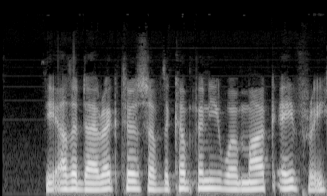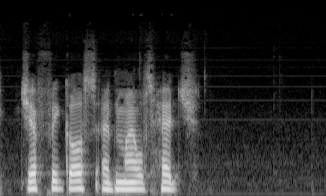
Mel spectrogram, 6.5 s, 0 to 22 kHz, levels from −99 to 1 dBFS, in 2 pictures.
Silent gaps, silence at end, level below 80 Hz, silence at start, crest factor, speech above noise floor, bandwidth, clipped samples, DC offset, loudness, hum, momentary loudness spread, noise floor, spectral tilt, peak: none; 1.35 s; -52 dBFS; 0.45 s; 14 dB; 50 dB; 5.4 kHz; under 0.1%; under 0.1%; -16 LUFS; none; 8 LU; -64 dBFS; -10 dB/octave; -2 dBFS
